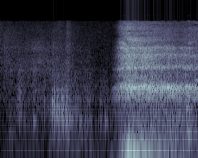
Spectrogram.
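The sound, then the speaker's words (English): A voice imitates the sharp, loud gasp a singer makes between lines on a vocal track, right into the microphone, a sudden rush of breath that starts after a quiet, breathy lead-in and holds for nearly a second. “Like, they've just gasped.”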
